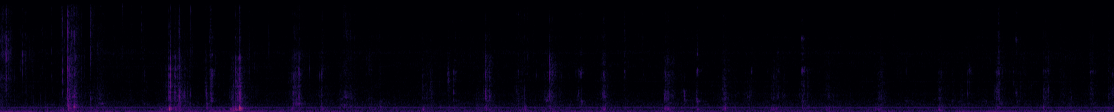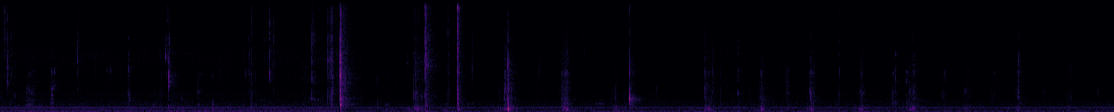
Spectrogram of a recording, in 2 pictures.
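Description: A person chewing a bite of flatbread pizza: quiet, irregular crunching and mouth clicks, with louder crunches near the start and again about two-thirds of the way through.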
